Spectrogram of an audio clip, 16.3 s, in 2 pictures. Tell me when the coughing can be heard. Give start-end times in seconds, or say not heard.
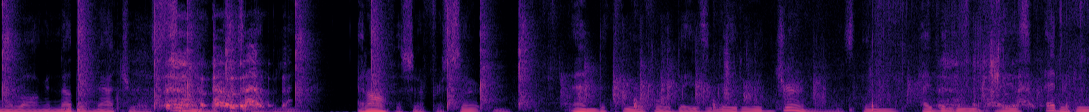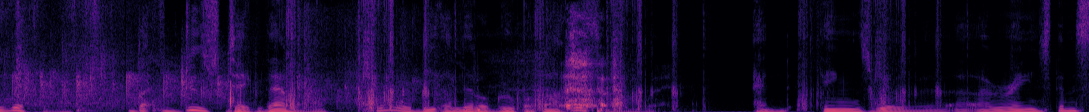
0.5-2.2, 6.2-7.8, 11.7-12.8.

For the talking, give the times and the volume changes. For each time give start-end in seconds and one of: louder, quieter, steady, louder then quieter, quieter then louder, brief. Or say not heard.
0.0-16.2 steady.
